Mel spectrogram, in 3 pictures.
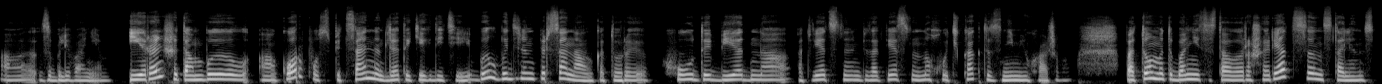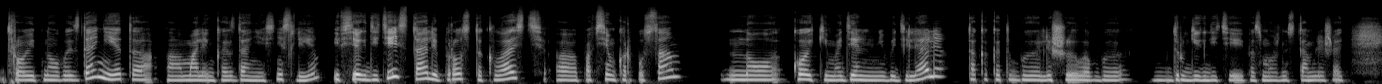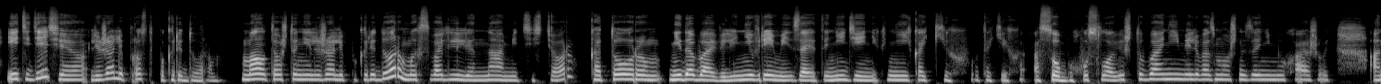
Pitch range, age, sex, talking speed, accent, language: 195-230 Hz, 20-39, female, 145 wpm, native, Russian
